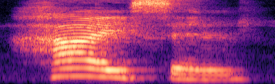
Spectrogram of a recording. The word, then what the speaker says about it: heißen: Y acá, si observaron, yo estuve pronunciando la E I como "ai". Reise. Heißen.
